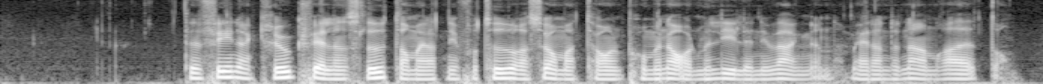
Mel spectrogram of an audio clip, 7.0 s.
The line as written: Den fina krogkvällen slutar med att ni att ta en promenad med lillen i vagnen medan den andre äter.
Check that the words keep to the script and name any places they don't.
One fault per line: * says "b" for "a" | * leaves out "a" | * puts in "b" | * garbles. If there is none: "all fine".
* puts in "får turas om"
